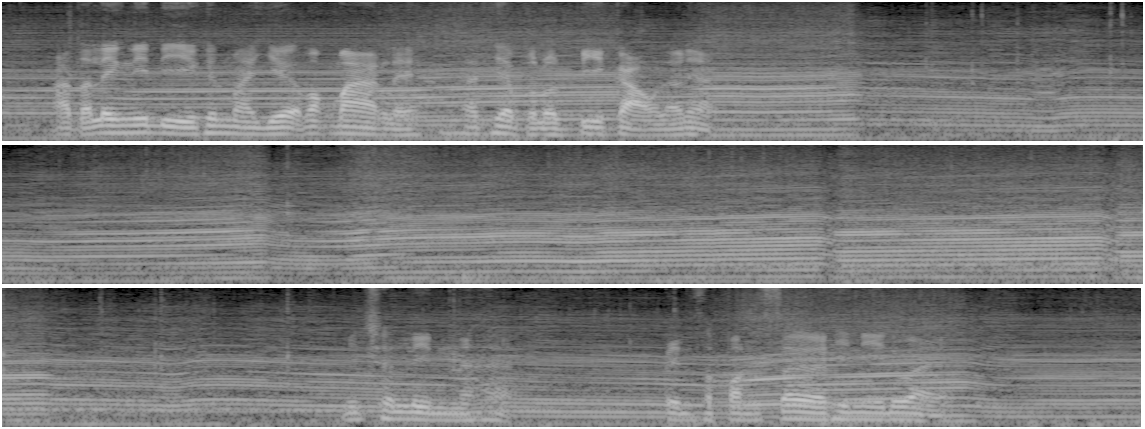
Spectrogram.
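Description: A motorcycle engine revs up and down sharply with quick downshifts when braking for turns.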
